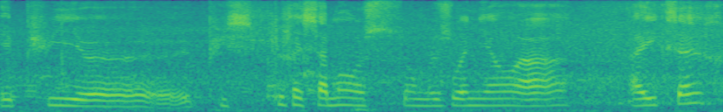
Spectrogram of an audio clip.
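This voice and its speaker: A woman's fairly low voice at a very slow pace, with long, frequent pauses and audible room echo. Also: ordinary pitch variation. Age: 70s. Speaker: climate activist. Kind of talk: interview. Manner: halting.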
